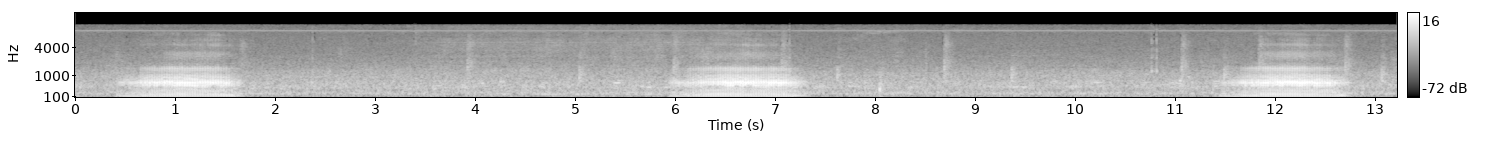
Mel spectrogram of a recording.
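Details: Sleeping pet Shih Tzu named Koro snoring: three rough, droning snores about every five to six seconds, each roughly a second long, with faint keyboard typing in the quiet gaps.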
